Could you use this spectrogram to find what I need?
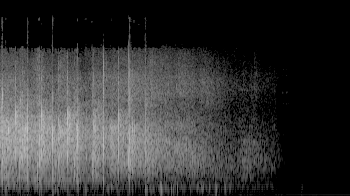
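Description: An audience applauds in a large hall, and the clapping dies away.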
